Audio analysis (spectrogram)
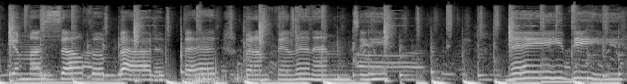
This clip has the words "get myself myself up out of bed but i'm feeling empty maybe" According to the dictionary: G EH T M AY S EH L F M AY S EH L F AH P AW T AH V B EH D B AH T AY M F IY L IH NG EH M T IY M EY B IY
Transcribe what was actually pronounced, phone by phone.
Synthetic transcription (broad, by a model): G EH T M M AY S EH L F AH B AW T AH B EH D B AH T AY M F IY L IH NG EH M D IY M EY B IY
